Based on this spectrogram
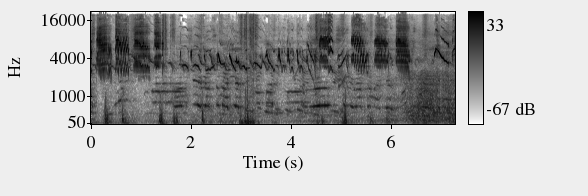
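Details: A chestnut-bellied seed finch, or towa towa, in a two-bird song race at Alligator Park. Quick, looping high warbled phrases run continuously, broken by sharp clicks, thumps and murmured speech.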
